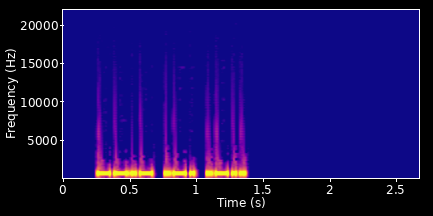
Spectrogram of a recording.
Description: Morse code, heard as a keyed tone, about 34 wpm, 700 Hz. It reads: QRL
